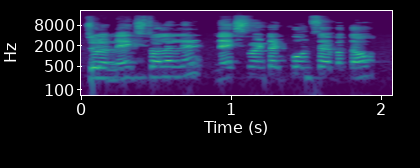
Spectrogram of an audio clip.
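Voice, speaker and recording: A man's voice: extremely high pitch, flat delivery, rapid-fire, pushed and bright, poor audio. A male physics teacher giving a classroom lecture, constantly asking the students questions and answering them himself, with English terms mixed into his explanation.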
